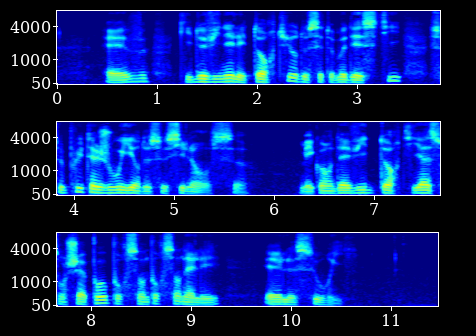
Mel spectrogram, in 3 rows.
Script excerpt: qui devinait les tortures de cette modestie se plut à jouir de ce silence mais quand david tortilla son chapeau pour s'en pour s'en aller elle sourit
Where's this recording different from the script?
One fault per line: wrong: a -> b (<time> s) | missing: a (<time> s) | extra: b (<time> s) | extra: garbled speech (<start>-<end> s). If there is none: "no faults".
no faults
